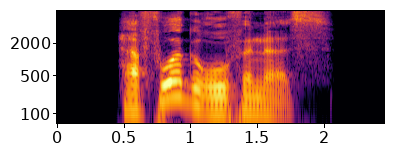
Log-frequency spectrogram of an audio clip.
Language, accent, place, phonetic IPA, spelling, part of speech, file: German, Germany, Berlin, [hɛɐ̯ˈfoːɐ̯ɡəˌʁuːfənəs], hervorgerufenes, adjective, De-hervorgerufenes.ogg
- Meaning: strong/mixed nominative/accusative neuter singular of hervorgerufen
